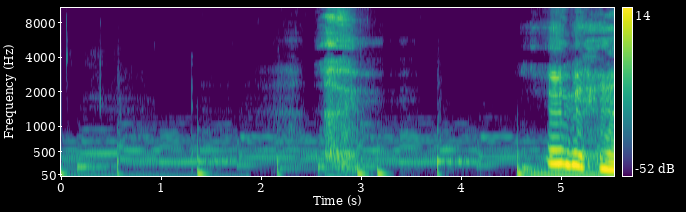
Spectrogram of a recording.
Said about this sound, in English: Sorry for yawning.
